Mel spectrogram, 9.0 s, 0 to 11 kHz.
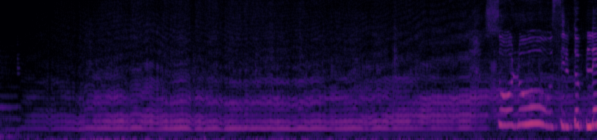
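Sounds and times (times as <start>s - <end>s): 
bee buzzing around inside a house: 0.3s - 8.9s.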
